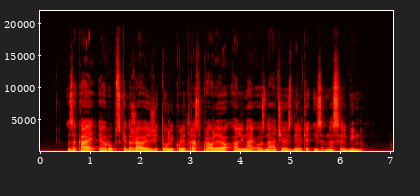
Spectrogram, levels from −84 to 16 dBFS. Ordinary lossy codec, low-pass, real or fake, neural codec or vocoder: none; 19.8 kHz; fake; vocoder, 48 kHz, 128 mel bands, Vocos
